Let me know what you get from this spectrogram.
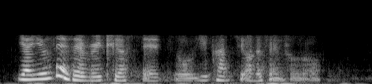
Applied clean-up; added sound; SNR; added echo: neural separator model SepFormer DNS4.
